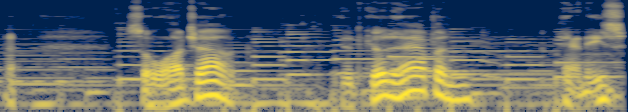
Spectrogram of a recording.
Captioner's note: chuckles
